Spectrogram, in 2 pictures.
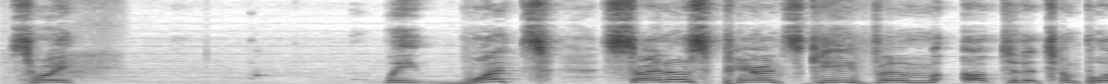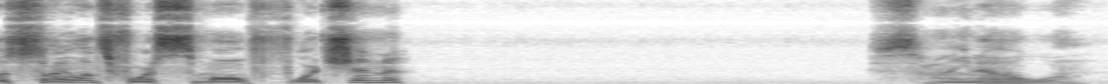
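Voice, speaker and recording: An actor playing an inquisitive, outspoken young companion in a video game, blunt and questioning. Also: male voice, high voice, expressive, slow pace, pauses often, soft background music. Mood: surprised. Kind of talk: scripted video game dialogue.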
